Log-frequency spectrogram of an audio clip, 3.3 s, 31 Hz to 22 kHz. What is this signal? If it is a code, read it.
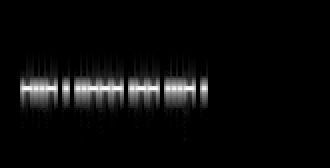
Morse code, heard as a keyed tone, about 40 wpm, 700 Hz. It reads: XE2WVE
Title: DXCC-100 Call Signs - 6 Characters - Repeated 2x - 40wpm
